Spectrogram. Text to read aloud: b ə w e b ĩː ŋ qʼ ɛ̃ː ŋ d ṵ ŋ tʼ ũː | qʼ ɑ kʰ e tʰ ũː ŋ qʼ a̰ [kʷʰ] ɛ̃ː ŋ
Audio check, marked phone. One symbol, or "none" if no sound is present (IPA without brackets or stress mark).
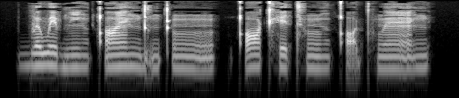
kʷʰ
